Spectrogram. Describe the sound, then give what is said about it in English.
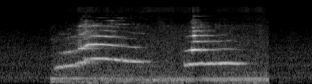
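A black cat meows twice, a long drawn-out call followed by a shorter one, clear over a steady low background hum, with no one speaking. “Wow, that cat is really black.”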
